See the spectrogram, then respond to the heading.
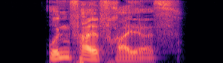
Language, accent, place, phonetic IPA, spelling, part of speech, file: German, Germany, Berlin, [ˈʊnfalˌfʁaɪ̯əs], unfallfreies, adjective, De-unfallfreies.ogg
- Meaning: strong/mixed nominative/accusative neuter singular of unfallfrei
